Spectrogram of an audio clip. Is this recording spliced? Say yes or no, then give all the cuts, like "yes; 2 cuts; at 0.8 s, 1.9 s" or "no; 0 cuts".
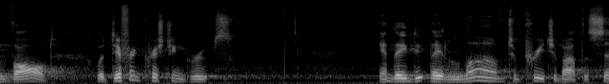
no; 0 cuts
